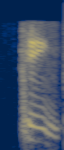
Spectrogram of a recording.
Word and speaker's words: Ping: My name is Ping. – Oh, greetings. What did you say your name was? – Ping. P-I-N-G. Ping. – Oh, Ping. Like ping pong. – Yes, ma'am.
